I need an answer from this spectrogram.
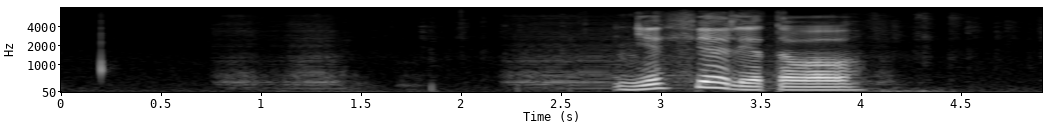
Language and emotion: Russian, neutral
